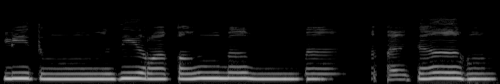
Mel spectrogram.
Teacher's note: कौमन के बजाय कौमम पढ़ रहे हैं , साउंड जो है वो मीम के अंदर कंप्लीटली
